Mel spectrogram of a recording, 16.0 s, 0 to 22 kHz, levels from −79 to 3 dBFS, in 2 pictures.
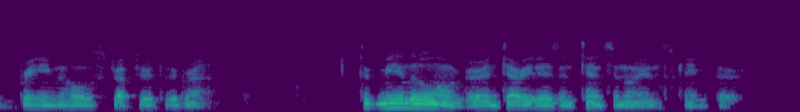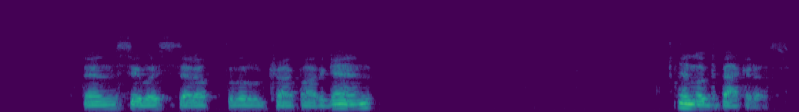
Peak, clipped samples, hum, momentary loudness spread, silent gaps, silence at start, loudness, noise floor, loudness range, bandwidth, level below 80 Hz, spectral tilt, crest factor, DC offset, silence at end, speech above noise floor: -20 dBFS; under 0.1%; 60 Hz at -60 dBFS; 15 LU; none; 0 s; -37 LUFS; -84 dBFS; 8 LU; 6.6 kHz; -80 dBFS; -9.5 dB/octave; 18 dB; under 0.1%; 0.3 s; 48 dB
